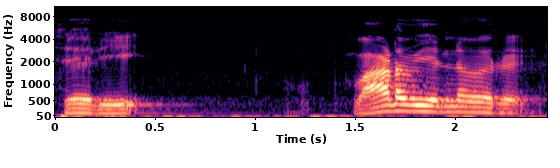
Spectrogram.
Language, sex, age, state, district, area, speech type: Tamil, male, 60+, Tamil Nadu, Erode, rural, spontaneous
